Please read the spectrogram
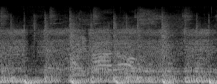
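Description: Rock band playing live: a drum kit keeps a driving beat under electric guitars.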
